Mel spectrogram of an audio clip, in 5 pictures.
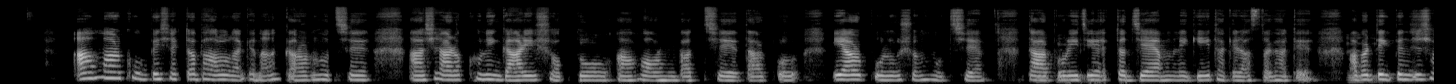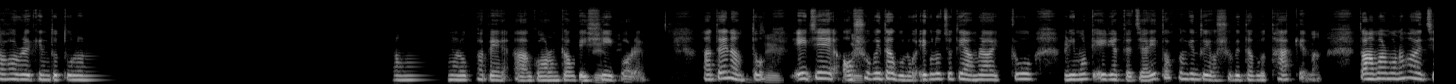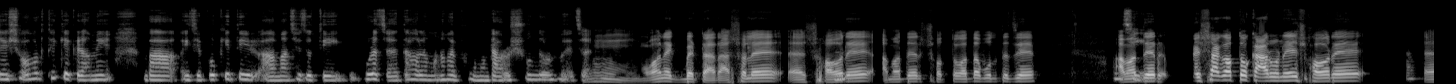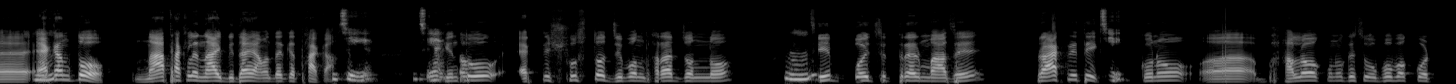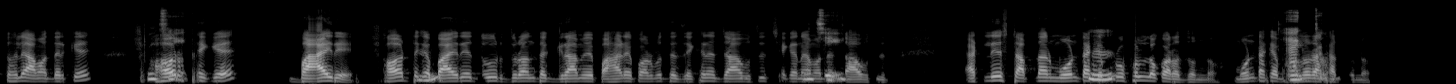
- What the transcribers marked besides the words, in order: static; other background noise; in English: "air pollution"; distorted speech; in English: "remote area"; in English: "better"; lip smack; tapping; in English: "At least"
- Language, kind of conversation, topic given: Bengali, unstructured, ভ্রমণ কীভাবে তোমাকে সুখী করে তোলে?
